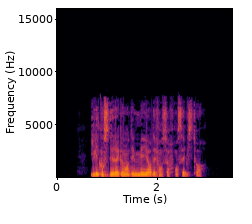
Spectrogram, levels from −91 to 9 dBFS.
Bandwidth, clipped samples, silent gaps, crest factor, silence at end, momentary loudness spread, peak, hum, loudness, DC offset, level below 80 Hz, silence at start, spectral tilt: 8 kHz; under 0.1%; none; 16 dB; 0.6 s; 12 LU; -2 dBFS; none; -17 LUFS; under 0.1%; -50 dBFS; 0.65 s; -5.5 dB/octave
